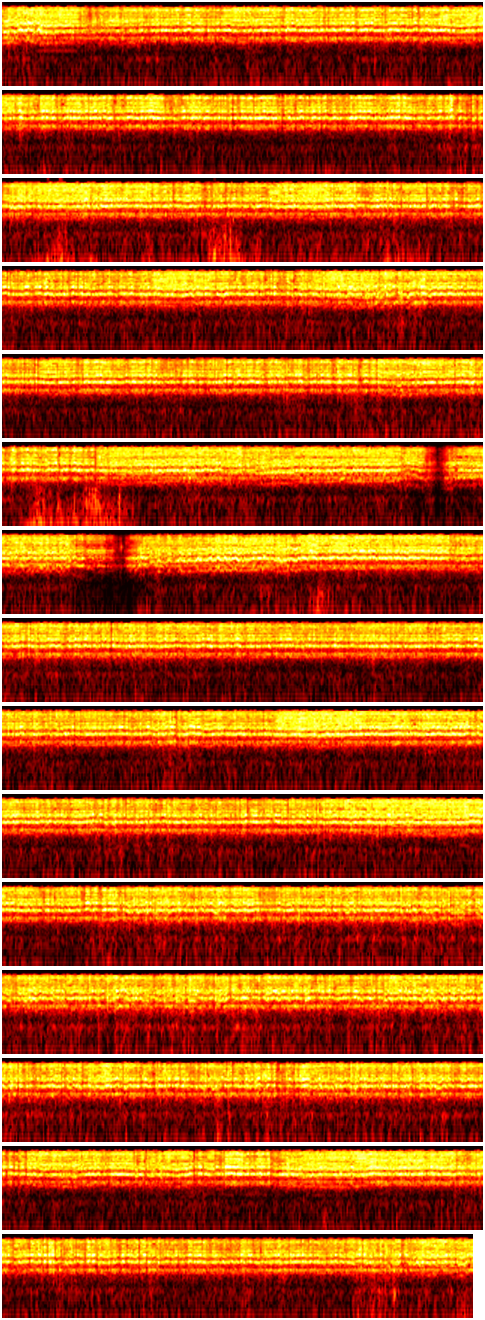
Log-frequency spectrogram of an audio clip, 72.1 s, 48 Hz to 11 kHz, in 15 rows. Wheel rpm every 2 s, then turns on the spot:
190, 230, 230, 230, 230, 230, 230, 230, 230, 220, 230, 230, 220, 180, 120, 150, 220, 230, 230, 240, 230, 230, 240, 220, 230, 230, 230, 240, 230, 220, 230, 230, 220, 230, 240, 220.
none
